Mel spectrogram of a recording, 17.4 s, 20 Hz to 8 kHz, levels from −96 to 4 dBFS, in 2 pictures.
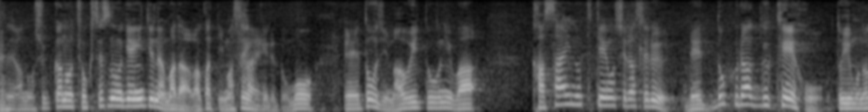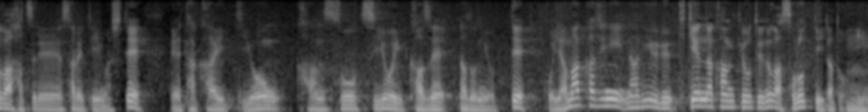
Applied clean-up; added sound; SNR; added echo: neural mask model Resemble Enhance denoiser.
